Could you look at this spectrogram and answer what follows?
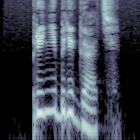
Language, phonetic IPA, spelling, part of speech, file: Russian, [prʲɪnʲɪbrʲɪˈɡatʲ], пренебрегать, verb, Ru-пренебрегать.ogg
- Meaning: 1. to neglect, to disregard, to disdain, to slight 2. to scorn, to ignore, to despise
